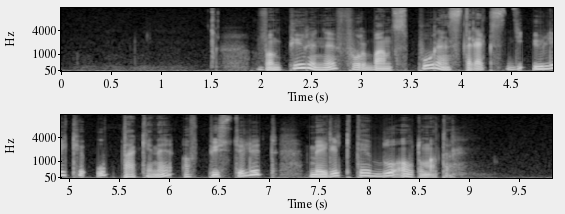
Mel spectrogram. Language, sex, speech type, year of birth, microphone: Norwegian, male, read, 1985, Sennheiser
